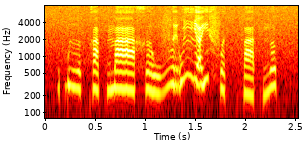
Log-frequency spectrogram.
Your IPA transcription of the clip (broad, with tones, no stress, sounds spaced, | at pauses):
ɓ ɨ˨˩ ə̯ k a˨˩ k̚ m aː˨˩ x ə˧˩ w v ḛ˧˥ w ɲ a̰˧˥ j f ə˨˩ t̚ f a˨˩ t̚ ŋ ə˦˥ p̚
